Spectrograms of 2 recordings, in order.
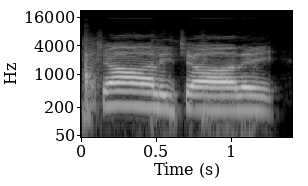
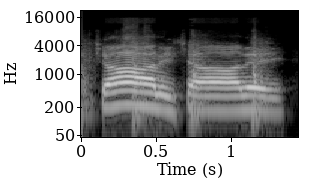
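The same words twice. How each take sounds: The two takes are said the same way.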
